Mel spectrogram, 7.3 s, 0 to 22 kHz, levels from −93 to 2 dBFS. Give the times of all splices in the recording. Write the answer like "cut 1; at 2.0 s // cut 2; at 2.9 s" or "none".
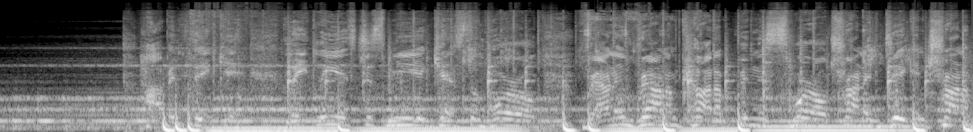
none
